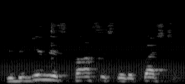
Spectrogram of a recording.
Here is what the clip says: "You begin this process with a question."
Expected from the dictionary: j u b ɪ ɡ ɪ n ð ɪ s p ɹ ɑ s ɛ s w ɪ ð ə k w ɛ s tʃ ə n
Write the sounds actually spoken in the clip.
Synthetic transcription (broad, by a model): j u b ɪ ɡ ɪ n ð ɪ s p ɑ s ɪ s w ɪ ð ə k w ɛ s tʃ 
